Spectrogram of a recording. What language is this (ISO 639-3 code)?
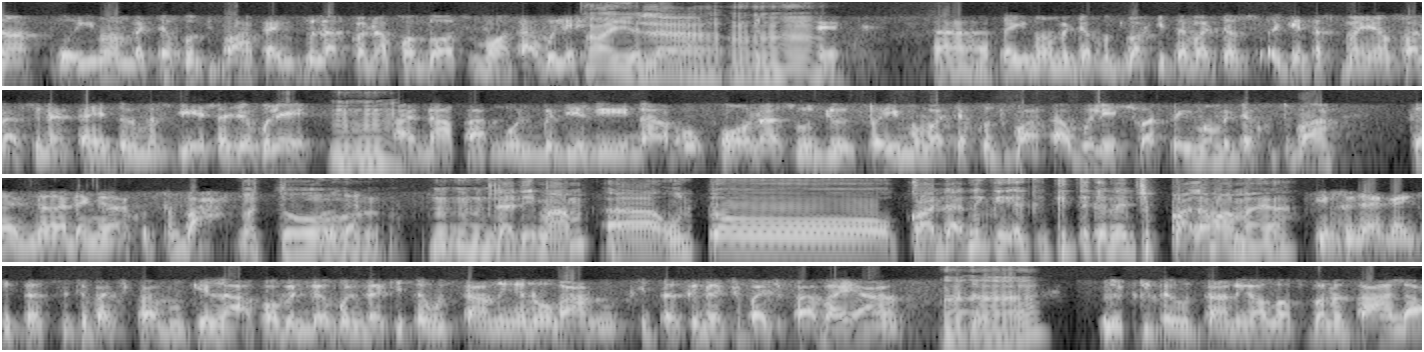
msa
